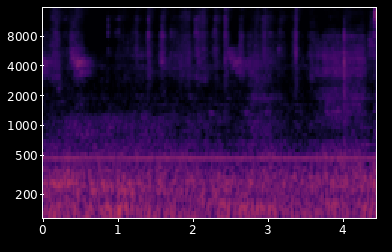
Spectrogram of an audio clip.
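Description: Faint rustling and soft ticks of crochet thread being worked with a crochet hook, over a faint steady hum.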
